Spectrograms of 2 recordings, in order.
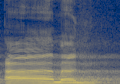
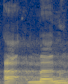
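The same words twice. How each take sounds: First: The first vowel is lengthened without a glottal stop. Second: A second glottal stop comes before the consonant. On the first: "hamzah yang kedua jadi huruf mad" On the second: "Dua ekor hamzah, satu hamzah hidup, satu hamzah lagi sakin"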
